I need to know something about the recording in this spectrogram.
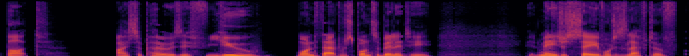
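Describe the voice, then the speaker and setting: A man's voice: mid-range voice, fairly bright tone, no echo, clean studio sound. A young man with a British accent voicing an earnest, guarded teenage wizard schoolboy in a video game, speaking in clipped, formal phrases. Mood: reluctant, resigned. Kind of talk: video game character dialogue.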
